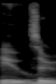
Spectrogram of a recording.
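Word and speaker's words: Hsu: H-yes-U. Sue, yeah. Oh, yeah, like Sue Hao from Mortal Kombat, everyone's favourite.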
